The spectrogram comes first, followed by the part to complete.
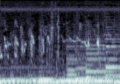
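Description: Hens clucking, a quick run of short calls in the first second or so, over background music.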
